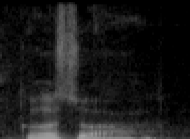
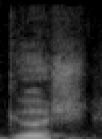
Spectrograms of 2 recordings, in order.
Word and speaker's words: Gwodz: I have Gto. Good evening. Thank you, mayor. That was a nice try. My last name is pronounced Gush.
